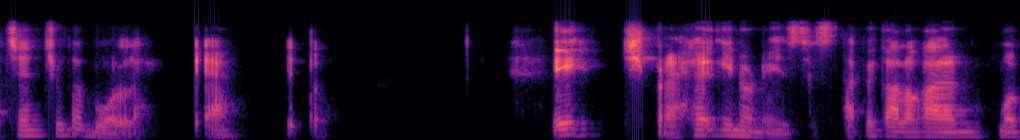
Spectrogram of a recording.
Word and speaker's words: spreche: Lagi-lagi teman-teman kalau ketemu kata yang di dalam kata tersebut ada huruf C, kita nggak baca C-nya. Bukan ich spreche, tapi ich spreche. Jadi langsung ke H-nya, lompat ke H.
